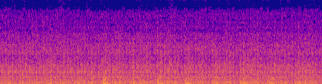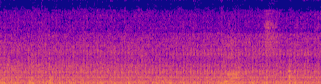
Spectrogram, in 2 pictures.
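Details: Idling engine with a steady rapid tapping over the low rumble, staying even at constant idle; an engine knock of unknown source.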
